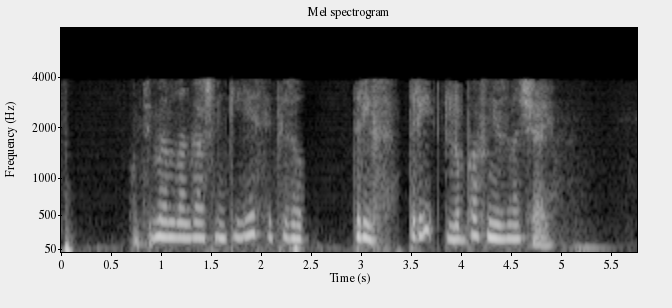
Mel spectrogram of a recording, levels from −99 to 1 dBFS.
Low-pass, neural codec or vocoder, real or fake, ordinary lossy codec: 7.2 kHz; codec, 16 kHz, 0.5 kbps, X-Codec, HuBERT features, trained on LibriSpeech; fake; AAC, 16 kbps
